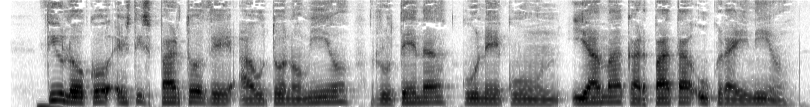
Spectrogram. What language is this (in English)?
Esperanto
